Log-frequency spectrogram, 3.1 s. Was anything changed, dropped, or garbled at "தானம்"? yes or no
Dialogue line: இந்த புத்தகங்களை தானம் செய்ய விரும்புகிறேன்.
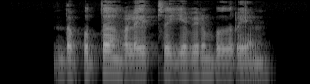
yes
